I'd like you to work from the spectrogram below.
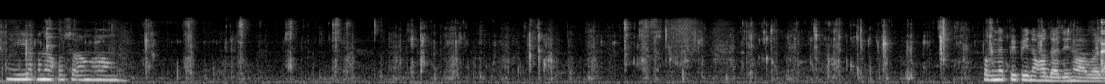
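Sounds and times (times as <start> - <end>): cucumber crunching and chewing: 0.1 - 10.8.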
